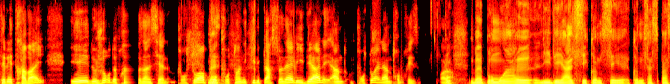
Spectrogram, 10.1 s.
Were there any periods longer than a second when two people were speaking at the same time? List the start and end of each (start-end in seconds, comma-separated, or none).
none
